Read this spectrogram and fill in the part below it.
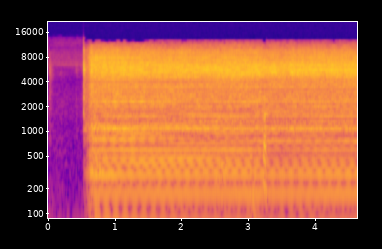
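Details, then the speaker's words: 20-year-old Coleman Powermate Black Max air compressor, bought in 2000: motor kicks on and settles into an extremely loud, steady, even drone with no knocks or rattles; normal running. "oh this coleman powermate black max that if i remember right i bought in the year 2000 right when i bought my first house um so it's 20 years old and it's beyond unbelievably loud"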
